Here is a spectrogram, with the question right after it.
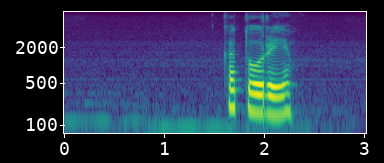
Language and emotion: Russian, neutral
